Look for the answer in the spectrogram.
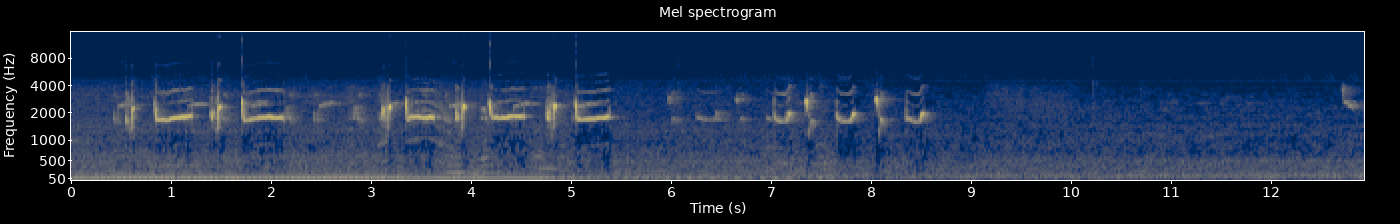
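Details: Bar-winged prinia song meant to lure birds into singing: a fast run of scratchy chirps and flat whistles for several seconds, a short pause, then a second shorter burst, then quiet with low background hum.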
